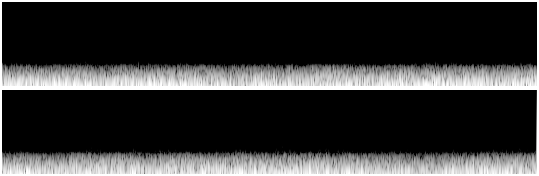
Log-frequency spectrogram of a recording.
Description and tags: Low Ambient Rumble: wind, generator, etc
A low ambient noise. Suggested: Wind, Generator, Mood
ambient, fx, game, generator, sound, sound-effect, video-game, wind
